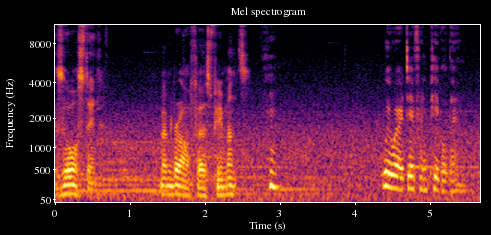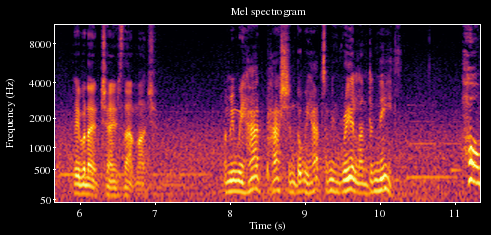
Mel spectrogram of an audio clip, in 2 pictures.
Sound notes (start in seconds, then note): 3.0 chuckling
